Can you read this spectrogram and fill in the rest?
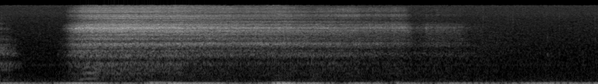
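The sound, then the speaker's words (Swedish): A single long, deep inhale taken at the start of a guided meditation, a steady airy rush lasting a couple of seconds before trailing off into quiet background noise. No one speaks. “Och så ta ett djupt andetag. Vi gör det tillsammans. Andas in.”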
